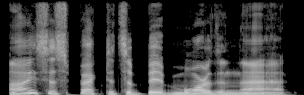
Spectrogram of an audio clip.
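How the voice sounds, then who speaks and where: Audiobook police detective, female played by a man: raised pitch, lively inflection, measured and concerned. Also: dry recording, studio quality, full character voice. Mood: sympathetic. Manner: measured, earnest, official questioning.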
